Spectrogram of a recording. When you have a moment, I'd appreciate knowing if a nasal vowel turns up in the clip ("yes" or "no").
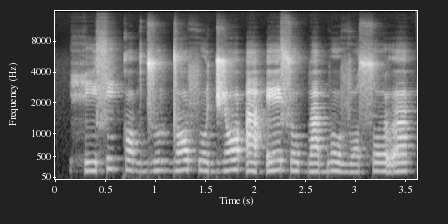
no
